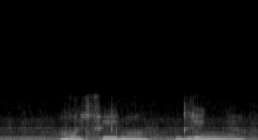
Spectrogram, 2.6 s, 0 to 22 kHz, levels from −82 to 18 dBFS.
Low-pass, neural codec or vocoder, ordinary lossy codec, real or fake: 7.2 kHz; none; Opus, 16 kbps; real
